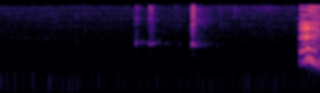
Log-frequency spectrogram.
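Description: Quiet mouth sounds of biting and chewing a piece of sour pickled mango, with two short soft clicks about a second in. A woman's voice starts loudly just before the end.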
